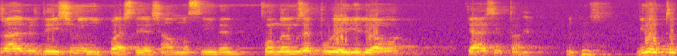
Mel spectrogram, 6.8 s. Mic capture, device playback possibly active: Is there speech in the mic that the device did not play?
No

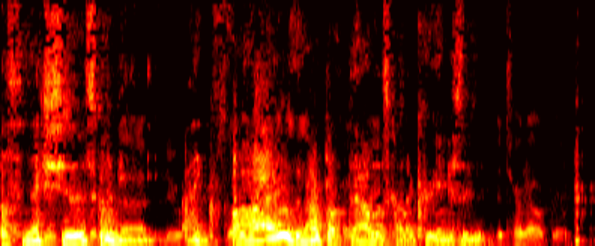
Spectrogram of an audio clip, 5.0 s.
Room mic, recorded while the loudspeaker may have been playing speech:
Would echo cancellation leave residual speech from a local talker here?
Yes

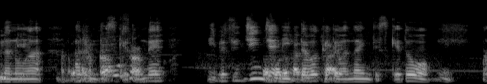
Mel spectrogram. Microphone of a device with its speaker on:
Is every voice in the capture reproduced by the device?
No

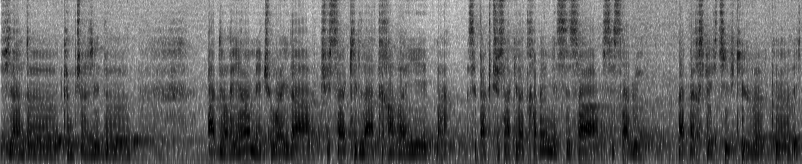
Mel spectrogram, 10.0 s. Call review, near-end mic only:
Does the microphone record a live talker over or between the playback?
No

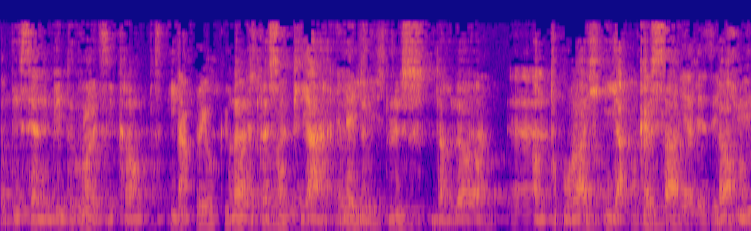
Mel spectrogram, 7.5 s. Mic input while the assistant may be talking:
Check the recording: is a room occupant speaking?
Yes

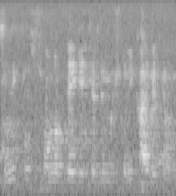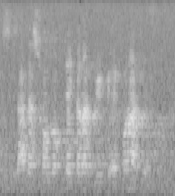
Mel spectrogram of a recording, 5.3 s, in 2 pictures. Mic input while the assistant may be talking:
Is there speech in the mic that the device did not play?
No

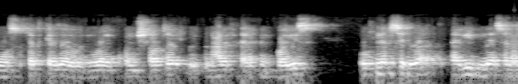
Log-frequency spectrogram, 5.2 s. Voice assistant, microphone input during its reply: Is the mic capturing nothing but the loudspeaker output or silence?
Yes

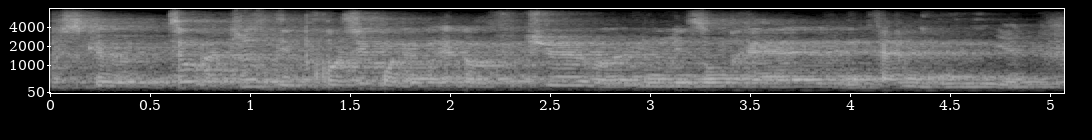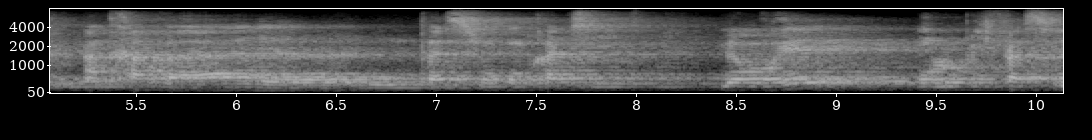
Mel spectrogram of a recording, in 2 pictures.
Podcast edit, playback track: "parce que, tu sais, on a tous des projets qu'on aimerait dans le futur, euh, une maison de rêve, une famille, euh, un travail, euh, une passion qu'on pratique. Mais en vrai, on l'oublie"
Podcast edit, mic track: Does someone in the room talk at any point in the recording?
No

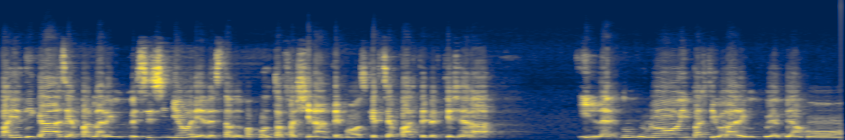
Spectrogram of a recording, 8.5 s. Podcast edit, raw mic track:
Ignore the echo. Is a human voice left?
No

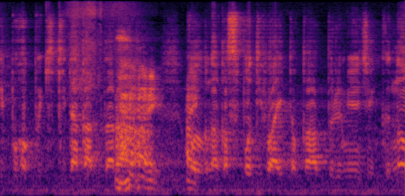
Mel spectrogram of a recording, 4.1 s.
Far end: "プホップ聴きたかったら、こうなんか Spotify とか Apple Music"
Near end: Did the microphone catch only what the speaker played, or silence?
No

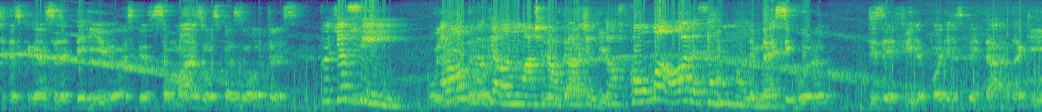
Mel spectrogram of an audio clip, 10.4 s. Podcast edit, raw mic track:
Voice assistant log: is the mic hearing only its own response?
No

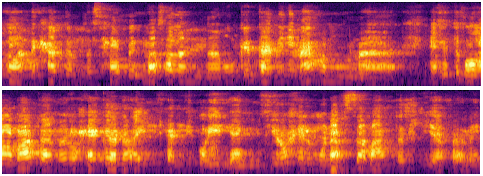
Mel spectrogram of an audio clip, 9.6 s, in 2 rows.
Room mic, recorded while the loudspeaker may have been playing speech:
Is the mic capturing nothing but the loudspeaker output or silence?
Yes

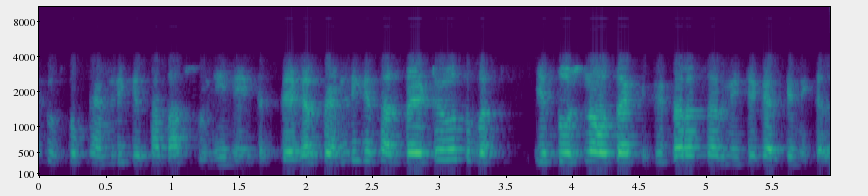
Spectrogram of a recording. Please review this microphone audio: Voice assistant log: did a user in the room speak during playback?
No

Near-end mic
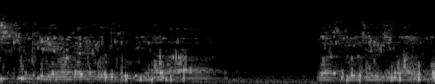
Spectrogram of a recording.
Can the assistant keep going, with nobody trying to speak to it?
Yes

